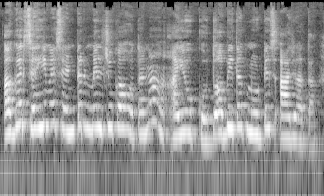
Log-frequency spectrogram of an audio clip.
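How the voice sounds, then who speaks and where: Speaking at normal speed, a woman with a very high-pitched, darkish voice tells viewers about exam news. She sounds casual yet insistent, often addressing them as "bhai" and confirming with "theek hai."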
